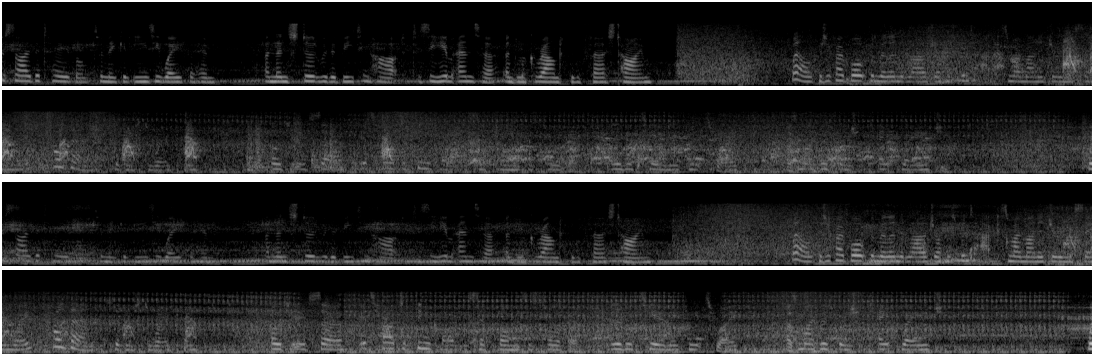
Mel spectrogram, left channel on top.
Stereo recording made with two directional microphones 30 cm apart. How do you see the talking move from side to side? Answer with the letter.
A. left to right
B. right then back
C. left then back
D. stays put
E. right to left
A.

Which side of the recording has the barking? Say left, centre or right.
left.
